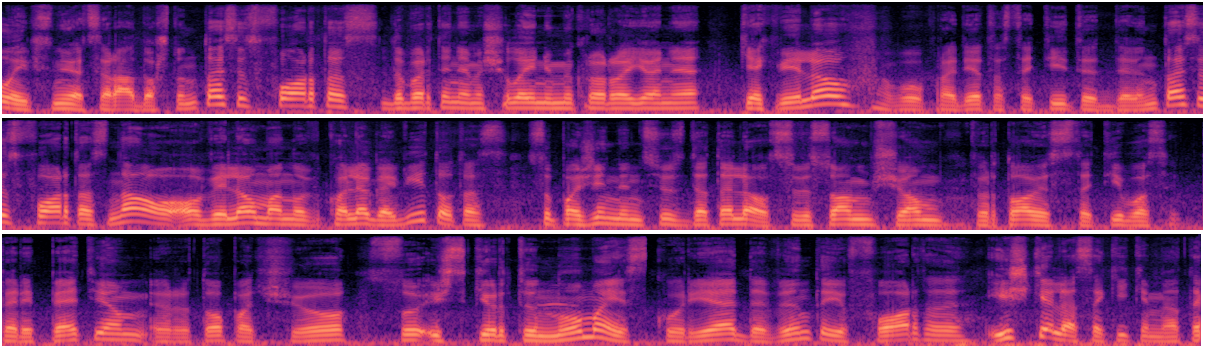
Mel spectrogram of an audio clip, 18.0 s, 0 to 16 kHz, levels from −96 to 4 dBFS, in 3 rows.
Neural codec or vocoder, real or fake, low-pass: none; real; 14.4 kHz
